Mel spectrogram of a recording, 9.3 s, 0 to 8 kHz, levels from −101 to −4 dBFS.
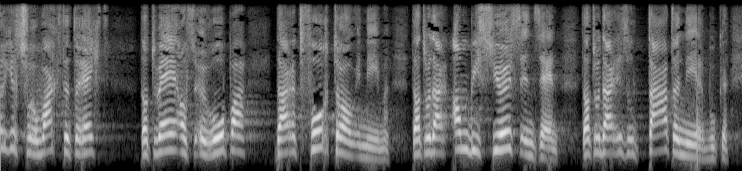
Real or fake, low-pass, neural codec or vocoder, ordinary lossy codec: real; 7.2 kHz; none; none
